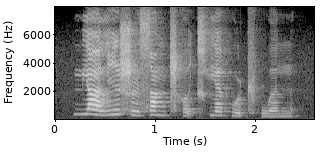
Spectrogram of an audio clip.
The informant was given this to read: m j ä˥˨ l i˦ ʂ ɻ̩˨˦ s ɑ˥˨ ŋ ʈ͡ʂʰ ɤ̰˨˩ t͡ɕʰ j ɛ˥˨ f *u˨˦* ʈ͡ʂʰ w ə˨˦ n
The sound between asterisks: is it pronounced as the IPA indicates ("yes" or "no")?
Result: no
